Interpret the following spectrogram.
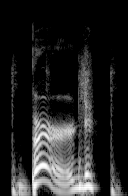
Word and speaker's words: bird: menend meita she says beard rhymes with weird correct bird rhymes with herd correct bear with pair very good and then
